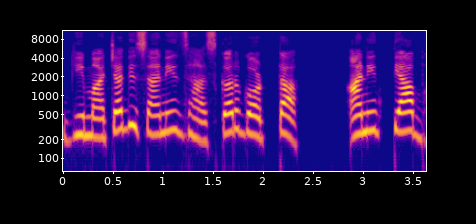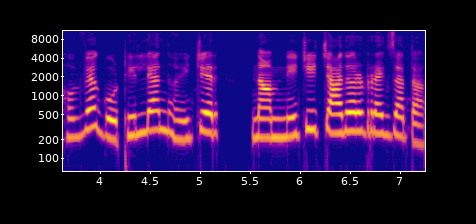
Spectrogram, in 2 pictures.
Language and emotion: Goan Konkani, neutral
